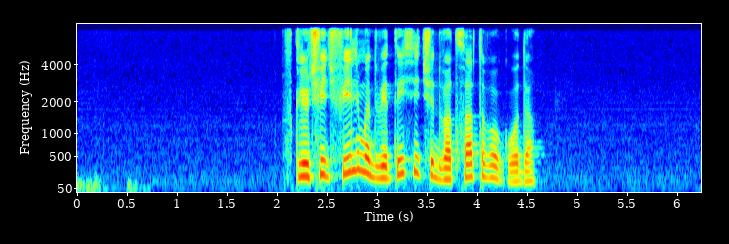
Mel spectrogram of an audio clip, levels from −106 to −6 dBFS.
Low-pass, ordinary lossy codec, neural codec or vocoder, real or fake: 7.2 kHz; none; none; real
